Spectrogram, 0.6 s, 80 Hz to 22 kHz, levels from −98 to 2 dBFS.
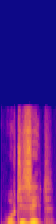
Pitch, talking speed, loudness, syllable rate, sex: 110 Hz, 290 wpm, -17 LUFS, 5.1 syllables/s, male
